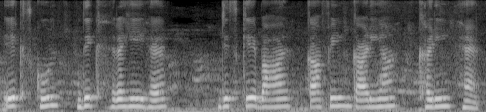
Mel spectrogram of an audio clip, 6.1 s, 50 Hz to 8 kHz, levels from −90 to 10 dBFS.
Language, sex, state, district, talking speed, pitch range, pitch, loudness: Hindi, female, Delhi, New Delhi, 120 wpm, 185-215 Hz, 200 Hz, -15 LUFS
